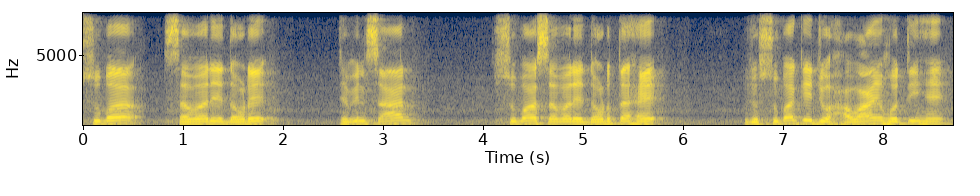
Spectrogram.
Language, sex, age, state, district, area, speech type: Urdu, male, 18-30, Bihar, Purnia, rural, spontaneous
